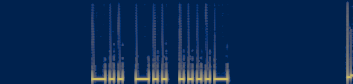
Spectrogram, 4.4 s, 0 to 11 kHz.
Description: Morse code, heard as a keyed tone, about 22 wpm, 700 Hz. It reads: DD4
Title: Three Challenging Letter-Number Combinations 22wpm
